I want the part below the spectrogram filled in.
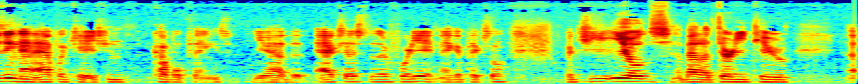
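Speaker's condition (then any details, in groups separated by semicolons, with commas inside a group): Cerebral palsy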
